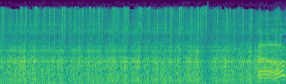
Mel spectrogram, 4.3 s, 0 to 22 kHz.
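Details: 1984–85 Honda GL1200 Gold Wing after Honda Service Bulletin carb kit: light-throttle gentle climb where surging used to occur, even steady drone, no surging or hunting; carburetion smooth.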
